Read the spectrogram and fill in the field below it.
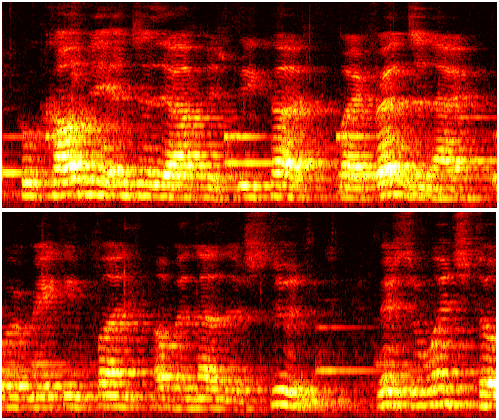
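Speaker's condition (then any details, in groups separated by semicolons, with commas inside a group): ALS; speech and swallowing changes present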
